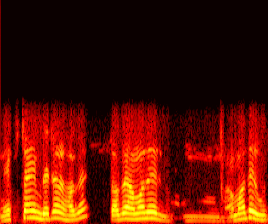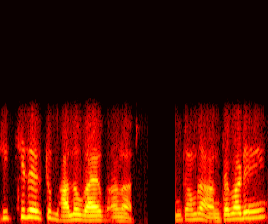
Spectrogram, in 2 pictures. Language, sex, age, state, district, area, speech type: Bengali, male, 30-45, West Bengal, North 24 Parganas, urban, conversation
